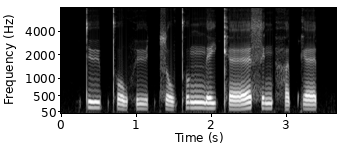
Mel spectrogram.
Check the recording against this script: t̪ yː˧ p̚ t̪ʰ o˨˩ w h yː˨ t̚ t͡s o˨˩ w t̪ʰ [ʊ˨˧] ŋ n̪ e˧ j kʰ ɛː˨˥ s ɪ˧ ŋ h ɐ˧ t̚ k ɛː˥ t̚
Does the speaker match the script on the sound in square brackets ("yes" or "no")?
no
